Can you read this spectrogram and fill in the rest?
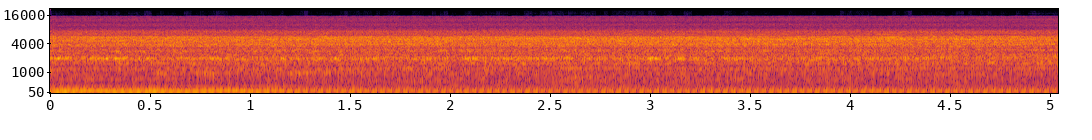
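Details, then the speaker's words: Kawasaki Z250 FI during manual throttle position sensor adjustment at about 3,000 rpm: steady fast idle whose revs lift slightly as the sensor is turned back, showing correct setting, then it is tightened. Normal idle speed rise during throttle position sensor adjustment. "oke terdengar naik ya itu pertanda cukup setelah itu Kencangkan lagi Kencangkan lagi ya oke adjustment selesai lihat I RPM bergerak naik sedikit lebih tinggi dari 3.000 ya"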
